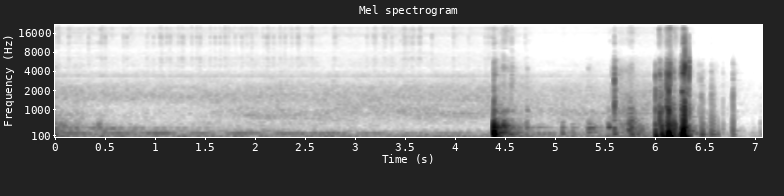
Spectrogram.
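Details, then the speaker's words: Vizio E550VL LCD TV whose backlight comes on then goes off: low hum, then a sharp snap and a cluster of crackling pops, like electrical arcing; owner suspects poorly connected CCFL lamps, with the backlight returning after the spark, not confirmed. "yeah I did hear some sparking uh sound in this side of the the screen like the ccfl lamps is not connected good"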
